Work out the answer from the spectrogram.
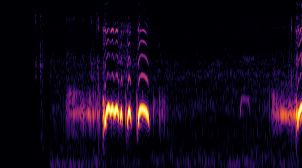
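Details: Loud-voiced local zebra dove giving a provoking call aimed at other zebra doves: three sharp ringing coo notes in quick succession over faint background hum, then a drawn-out coo beginning.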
